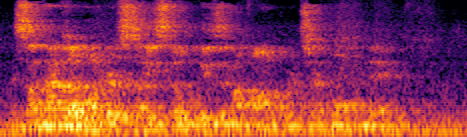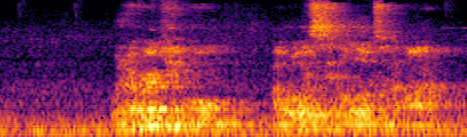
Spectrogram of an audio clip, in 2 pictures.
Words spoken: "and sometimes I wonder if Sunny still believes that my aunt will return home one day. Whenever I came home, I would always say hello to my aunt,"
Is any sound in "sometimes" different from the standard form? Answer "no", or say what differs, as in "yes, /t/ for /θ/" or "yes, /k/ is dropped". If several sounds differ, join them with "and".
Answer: no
